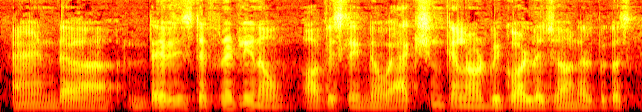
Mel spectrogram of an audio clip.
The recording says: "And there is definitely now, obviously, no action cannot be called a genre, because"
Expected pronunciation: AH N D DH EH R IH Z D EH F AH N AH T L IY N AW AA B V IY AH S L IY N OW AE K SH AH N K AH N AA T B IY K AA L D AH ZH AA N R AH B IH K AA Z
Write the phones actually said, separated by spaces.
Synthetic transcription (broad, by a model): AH N D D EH R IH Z D EH F AH N AH T L IY N AW AA B V IY AH S L IY N OW AE K SH AH N K AH N AA T B IY K AA L D AH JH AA N R B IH K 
